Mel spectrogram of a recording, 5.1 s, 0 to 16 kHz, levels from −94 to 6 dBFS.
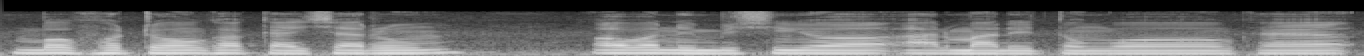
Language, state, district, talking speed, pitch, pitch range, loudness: Kokborok, Tripura, West Tripura, 140 wpm, 140 Hz, 130-145 Hz, -13 LUFS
